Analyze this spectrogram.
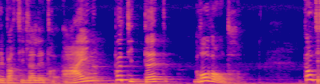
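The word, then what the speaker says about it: عين: On va revenir sur cette lettre, Ra, le Ain, son nom c'est Ain. Et pour la prononcer, il faut serrer la gorge.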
